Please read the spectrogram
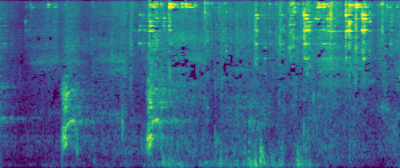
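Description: Dogs at tug of war: two short yips falling in pitch, about half a second and a second and a half in, then lower rough noises and scuffling.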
